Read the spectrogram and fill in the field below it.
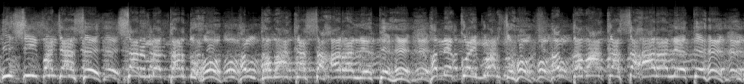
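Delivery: loud, high preaching in rising waves; fiery sermon. Acted. Preacher thundering to the gathering about saints, loud impassioned preaching. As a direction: preach it out to the crowd with full force.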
